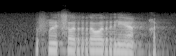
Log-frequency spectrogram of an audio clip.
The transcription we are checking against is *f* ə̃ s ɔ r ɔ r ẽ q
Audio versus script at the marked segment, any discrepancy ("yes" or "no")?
no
